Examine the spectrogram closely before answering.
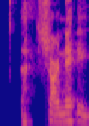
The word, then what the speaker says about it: Charnay: But I always, because her name is spelt a certain way, she has a silent letter, and I always want to use a letter, right? Charnay Jackson is her name.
